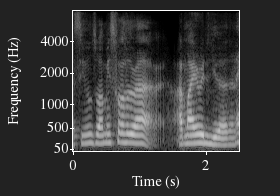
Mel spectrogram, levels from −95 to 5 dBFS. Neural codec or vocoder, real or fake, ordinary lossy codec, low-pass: codec, 16 kHz, 1 kbps, X-Codec, HuBERT features, trained on LibriSpeech; fake; none; none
